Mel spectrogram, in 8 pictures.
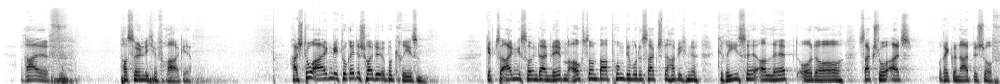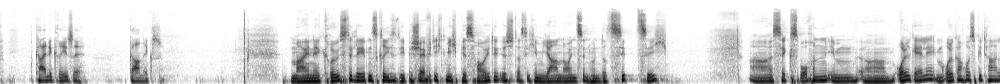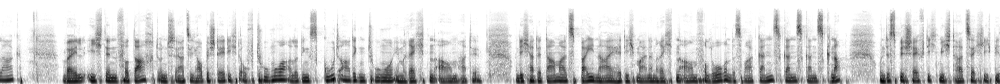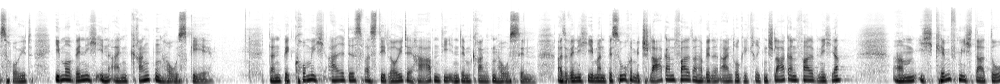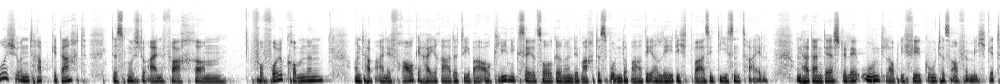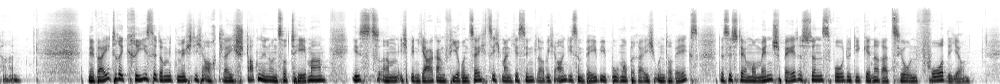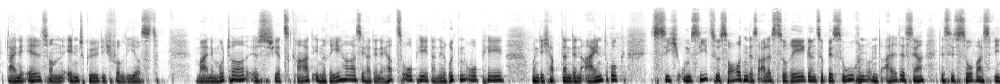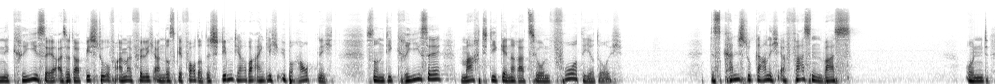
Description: Podcast vom letzten Gottesdienst. Crossline - ein Gottesdienst mit interessanten Themen und Referenten, viel Musik (Singteam und Band).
